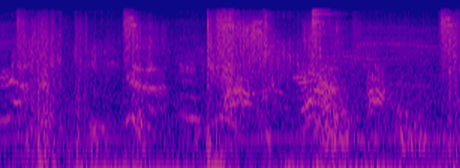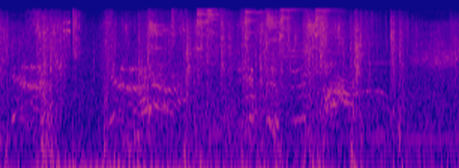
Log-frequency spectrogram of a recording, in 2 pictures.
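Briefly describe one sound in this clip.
Blades slash and clang in a fast fight.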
